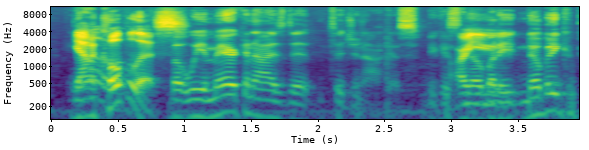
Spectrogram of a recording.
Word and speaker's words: Jannakos: I've had maybe two people in my life say it right, which is okay. But it's Jannakos. Jannakos, and Jannakos. It's Greek. It's Greek.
